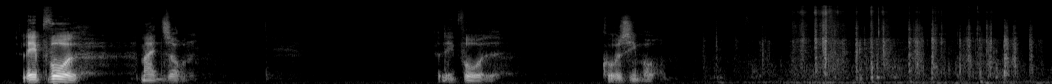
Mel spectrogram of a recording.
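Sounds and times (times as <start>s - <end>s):
speech: 0.2s - 2.0s, 4.4s - 5.0s, 6.0s - 6.7s
horse hooves clopping at a slow walking pace on hard ground: 7.0s - 10.5s.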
